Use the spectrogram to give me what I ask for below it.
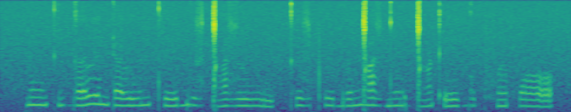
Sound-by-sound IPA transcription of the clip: ɾ ũ kʼ i ɡ ɐ l ɘ n ʈ ɐ l u n t̪ʰ e b ɯ z ɡ͡ǀ ɑ z l u | kʰ ɘ z pʰ ɘ b ə ŋ͡ǀ ɑ z d̪ ũ r ɡ͡ǀ ɑ̃ kʼ e ɡ o p f ə̃ f ɔ

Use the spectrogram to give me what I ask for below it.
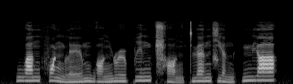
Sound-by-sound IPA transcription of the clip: w a˥ n f ɑ˥˩ ŋ l e˧˥ ɪ̯ m w ɑ˧˥ ŋ ɻ ɻ̩˥ p i˥ n ʈ͡ʂʰ ɑ̰˨˩ ŋ t̪ ɥ ɛ˥ n ɕ j ɛ˨ n | m j ä˥

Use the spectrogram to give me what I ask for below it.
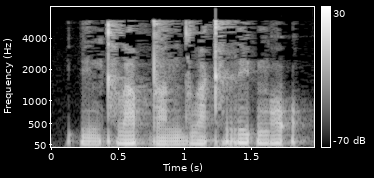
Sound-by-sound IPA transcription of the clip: ʔ i˧ n kʰ l a˥˩ p̚ d a˦˥ n d u˧ a̯ kʰ r i˥˩ ʔ ŋ ɔ˥˩ ʔ

